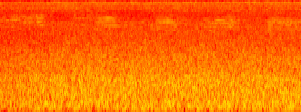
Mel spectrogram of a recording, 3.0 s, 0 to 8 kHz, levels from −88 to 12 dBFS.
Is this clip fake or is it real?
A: real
